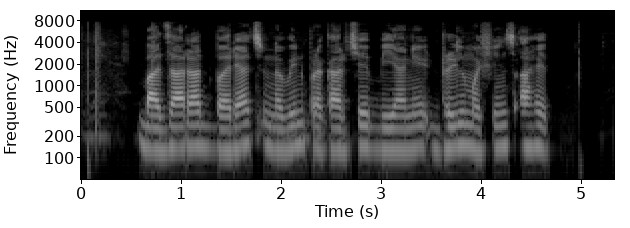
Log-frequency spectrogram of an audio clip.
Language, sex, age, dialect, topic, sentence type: Marathi, male, 25-30, Standard Marathi, agriculture, statement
